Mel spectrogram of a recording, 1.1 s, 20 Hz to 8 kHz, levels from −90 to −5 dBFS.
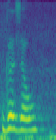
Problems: low volume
